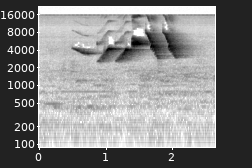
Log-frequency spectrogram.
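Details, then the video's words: Yellow-bellied seedeater (coleiro baiano) singing the viviti song type: a short bright phrase of high whistled notes, first a thin steady tone, then several quick rising-and-falling slurred notes climbing in pitch, loud and clean against faint background hum. "VIVITI MUITO BOM"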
